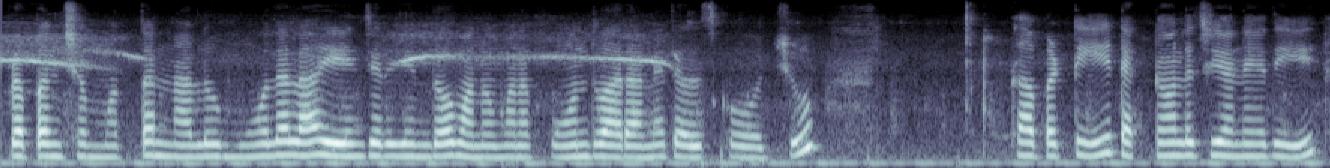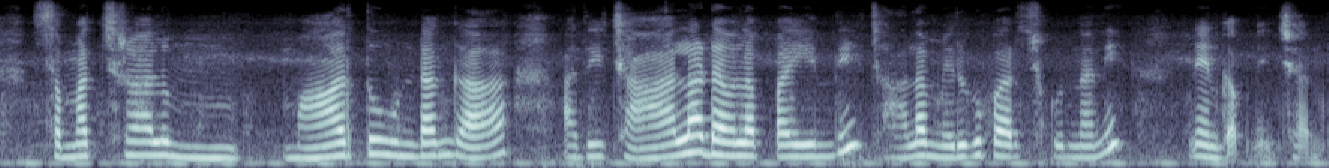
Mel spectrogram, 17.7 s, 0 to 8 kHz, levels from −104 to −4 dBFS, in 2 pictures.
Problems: constant background noise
